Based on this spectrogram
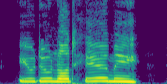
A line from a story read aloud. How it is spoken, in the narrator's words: shrieked the poor wretch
